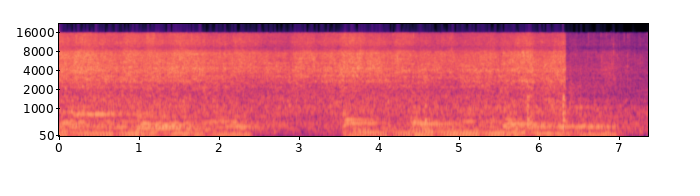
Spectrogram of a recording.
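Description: Tomatoes and onions sizzling in hot oil in a nonstick kadai as they are stirred with a wooden spatula. The sizzling cuts off abruptly about six seconds in. Background music with steady notes plays underneath.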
